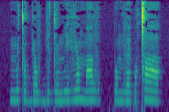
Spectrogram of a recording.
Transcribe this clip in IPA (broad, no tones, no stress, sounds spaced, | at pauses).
m ʏ t o bʲ ɔ v bʲ e d ʏ m i vʲ ɔ m a v | p o m v ɛ p ɔ ǀ a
